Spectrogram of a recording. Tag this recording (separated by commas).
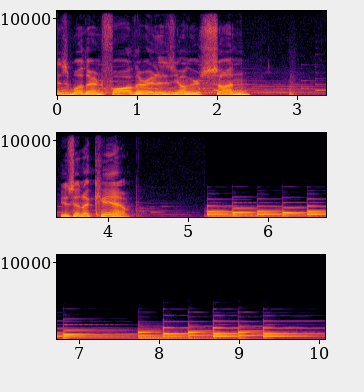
Electric piano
